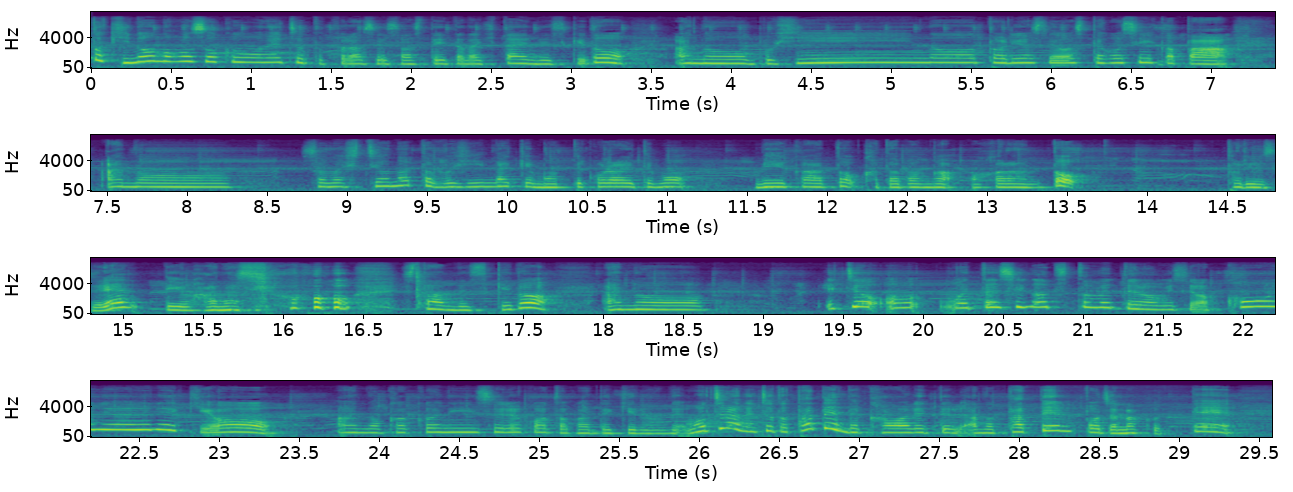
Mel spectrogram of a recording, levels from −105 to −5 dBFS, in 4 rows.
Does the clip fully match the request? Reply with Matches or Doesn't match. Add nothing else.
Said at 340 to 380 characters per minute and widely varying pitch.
Doesn't match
